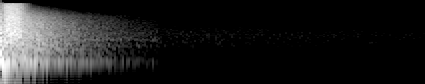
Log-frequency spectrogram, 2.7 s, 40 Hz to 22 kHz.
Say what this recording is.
a snare sample I made based off a DM5 and a 707 snare sample as a base alongside lots of processing!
